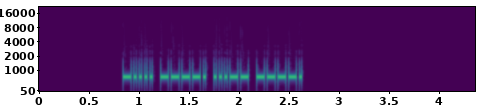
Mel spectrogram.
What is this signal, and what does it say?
Morse code, heard as a keyed tone, about 44 wpm, 700 Hz. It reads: 6939
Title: Numbers - 4-Digit 45wpm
